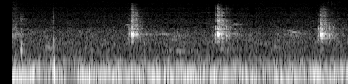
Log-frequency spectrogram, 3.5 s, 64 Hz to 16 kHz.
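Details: Lost young limpkin separated from its mother and sibling by a fence, calling in distress on a July 4th morning; three short, harsh peeping cries spaced about a second apart over a low background hum.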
